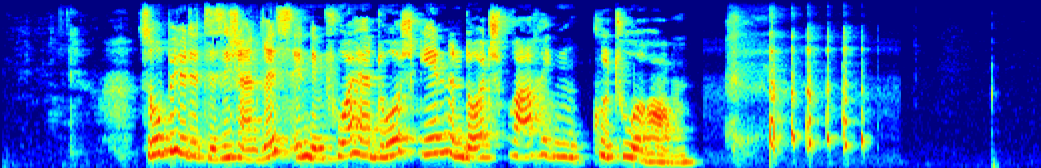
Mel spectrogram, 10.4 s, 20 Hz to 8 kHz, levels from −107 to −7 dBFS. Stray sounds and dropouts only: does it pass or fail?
fail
